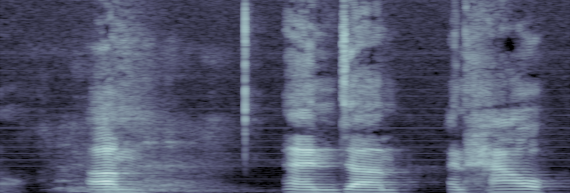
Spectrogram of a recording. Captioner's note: audience laughing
